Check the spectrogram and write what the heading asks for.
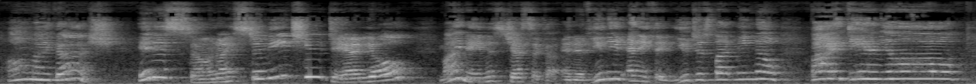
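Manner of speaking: sweet, high-swinging server voice; gushing waitress. Retold or imitated. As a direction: coo it, stretching the goodbye high. Acted gushing waitress greeting him.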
